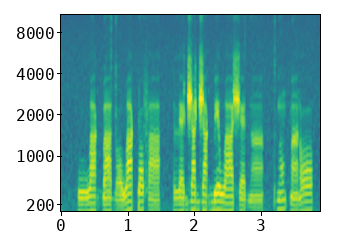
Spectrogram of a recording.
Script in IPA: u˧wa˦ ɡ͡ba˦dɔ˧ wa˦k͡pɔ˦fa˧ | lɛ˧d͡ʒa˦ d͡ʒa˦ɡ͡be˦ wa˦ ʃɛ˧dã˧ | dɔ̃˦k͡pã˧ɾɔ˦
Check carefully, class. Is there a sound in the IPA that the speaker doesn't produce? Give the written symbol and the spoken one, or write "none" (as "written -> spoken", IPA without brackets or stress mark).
none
